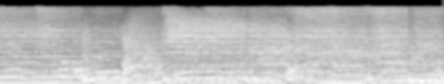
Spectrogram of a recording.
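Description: Funk band playing: drum kit, a bass line and electric guitar.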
